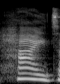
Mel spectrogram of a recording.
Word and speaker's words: hides: It hides a nasty stain that's lying there. It hides, atenção que o E é mudo, tá? Vai do D direto pro S.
